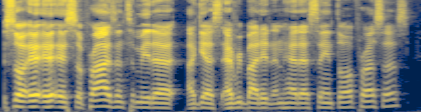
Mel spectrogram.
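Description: A man's voice: mid-range voice, fairly even intonation, fast talker, clear, resonant tone, dry recording, clean studio sound. A man from the United States, chatting casually in a group discussion. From United States, raised partly up north, later in the South. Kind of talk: casual chat.

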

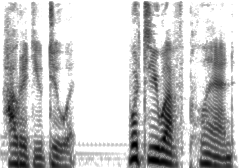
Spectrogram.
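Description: A man's voice: medium pitch, normal speed, fairly bright tone, slightly rough, faint music behind. A man reading a story, voicing a young mage whose voice grows grating and accusing. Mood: furious. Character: young man, a frightened mage turning furious.

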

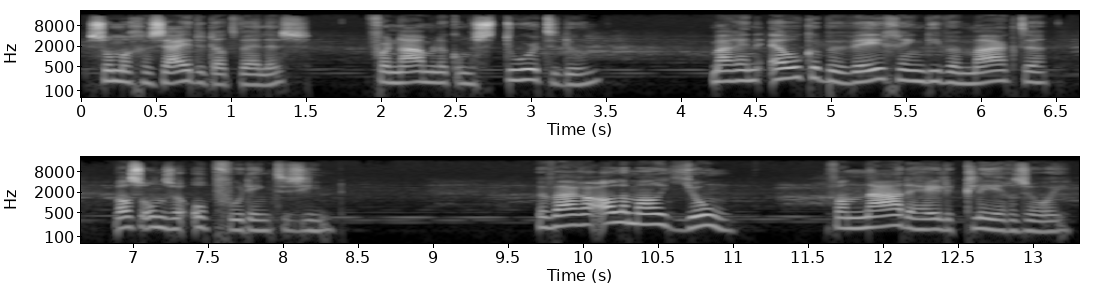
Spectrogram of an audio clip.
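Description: Over music, an actress narrates a radio drama as an introspective young woman recounting her life in a dystopian future. Her first-person literary storytelling is measured and deliberate, in a natural, lowish voice with a reflective mood.

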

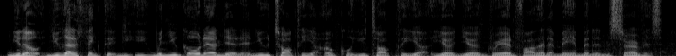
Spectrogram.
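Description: A man's voice: on the high side, a little mellow, no echo. A middle-aged man with a New York accent giving informal commentary, emphatic and argumentative, repeating phrases as he builds his point. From the Bronx, New York. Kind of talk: informal political and cultural commentary.

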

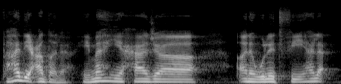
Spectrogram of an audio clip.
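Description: A young man rattles through a casual video lesson at a rapid clip. His voice sits at a middling pitch, and he stays chatty and animated, with quick asides. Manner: chatty, fast, animated with asides and little laughs. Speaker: IELTS tutor.

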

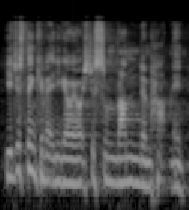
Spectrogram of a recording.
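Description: A man's voice: mid-range voice, steady tone, racing, fairly bright tone, slight background noise. Man preaching in a hall. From Manchester, England. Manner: conversational, chatty preaching with questions to the congregation. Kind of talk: sermon.

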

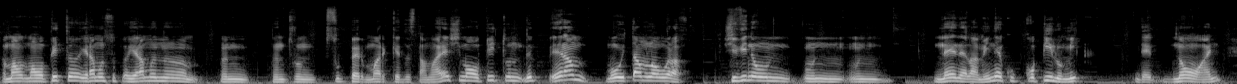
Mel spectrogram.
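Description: A man in his thirties, a rapper and beatmaker, telling stories in a casual interview and acting out quotes in high voices. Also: darkish tone, soft background music.

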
